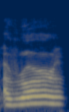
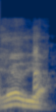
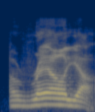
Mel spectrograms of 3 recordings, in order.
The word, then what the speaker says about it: Aurelia: Auror. Auror. Aurelia. How do you say it again? Aurelia. Aurelia.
